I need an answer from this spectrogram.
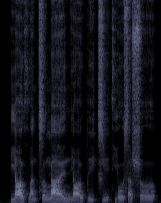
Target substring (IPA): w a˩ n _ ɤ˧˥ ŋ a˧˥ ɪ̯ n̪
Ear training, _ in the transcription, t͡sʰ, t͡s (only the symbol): t͡s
